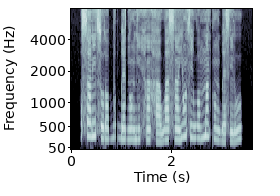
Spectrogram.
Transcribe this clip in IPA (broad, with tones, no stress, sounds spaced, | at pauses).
s a˦ ɾ ĩ˦ s o˧ ɾ ɔ˧ b o˦ ɡ͡b ɛ˧ d ɔ̃˧ ɡ ĩ˧ h ã˧ h a˨ w a˧ s ã˧ j ɔ̃˦ s i˧ w ɔ˧ m ã˦ k ɔ̃˧ ɡ͡b ɛ˨ s ĩ˨ ɾ u˨˦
